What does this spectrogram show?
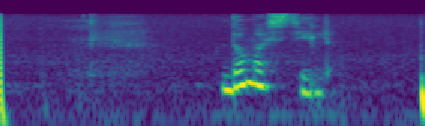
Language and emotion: Russian, neutral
